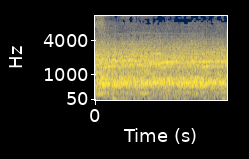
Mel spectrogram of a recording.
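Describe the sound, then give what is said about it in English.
Tory MPs cheering in Parliament after a put-down: a dense, sustained roar of many voices and shouts, loud and unbroken for a brief moment. “That put down cheered some Tory MPs.”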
